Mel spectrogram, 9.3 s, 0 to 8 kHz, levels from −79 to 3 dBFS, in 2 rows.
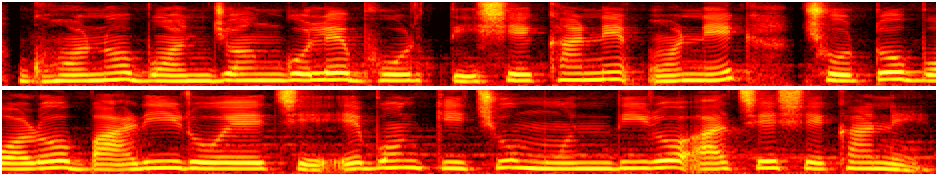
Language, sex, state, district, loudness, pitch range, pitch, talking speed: Bengali, female, West Bengal, Jalpaiguri, -16 LUFS, 205-235 Hz, 215 Hz, 105 wpm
